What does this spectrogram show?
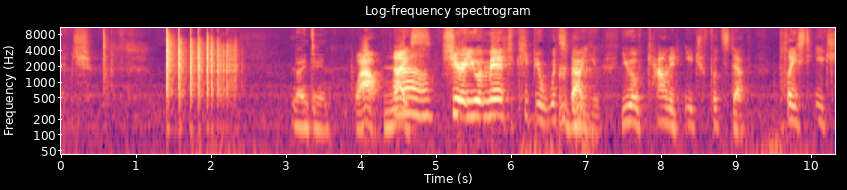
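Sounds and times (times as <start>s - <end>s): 
dice clattering across a hard surface: 1.4s - 2.4s
speech: 3.1s - 10.3s.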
